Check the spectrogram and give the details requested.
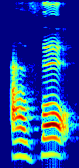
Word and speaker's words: avó: Avó. This word means grandmother. If said with a closed vowel, it would mean grandfather, and with no accent at all, avo.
